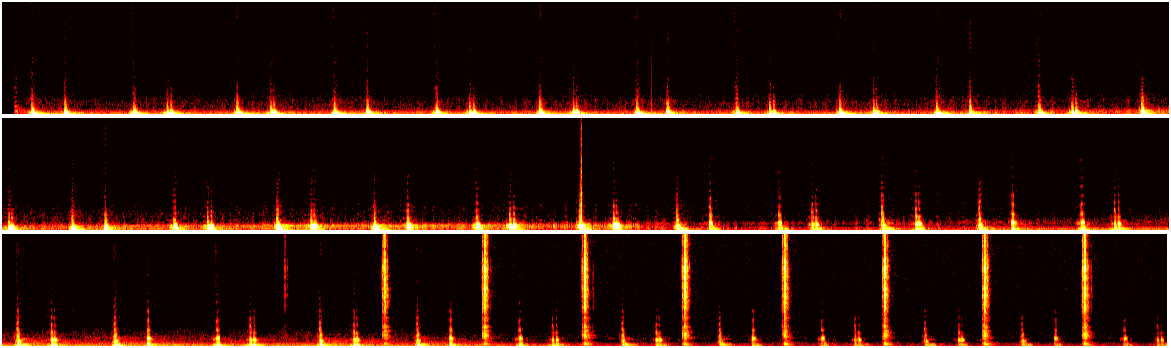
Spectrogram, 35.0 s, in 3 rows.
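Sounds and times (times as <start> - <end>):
heartbeat thumps: 0.2 - 16.9, 20.5 - 24.9, 25.5 - 29.0
clock ticking: 25.8 - 29.3, 32.9 - 34.3.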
